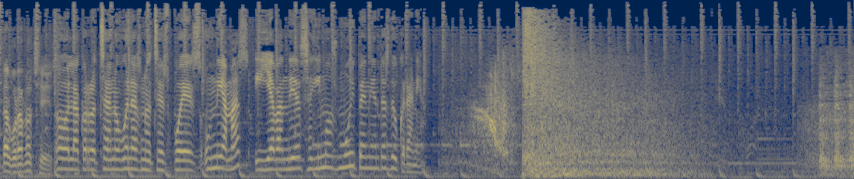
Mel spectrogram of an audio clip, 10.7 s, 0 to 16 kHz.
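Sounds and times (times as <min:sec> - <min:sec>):
speech: 0:00.0 - 0:06.8
gunfire shots: 0:06.5 - 0:08.6
loud rumbling din: 0:06.6 - 0:09.0.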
